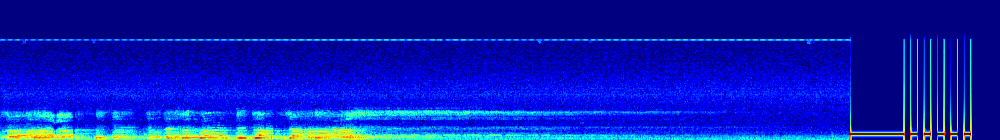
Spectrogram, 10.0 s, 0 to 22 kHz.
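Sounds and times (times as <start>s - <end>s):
electronic beep tone: 8.5s - 9.7s.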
